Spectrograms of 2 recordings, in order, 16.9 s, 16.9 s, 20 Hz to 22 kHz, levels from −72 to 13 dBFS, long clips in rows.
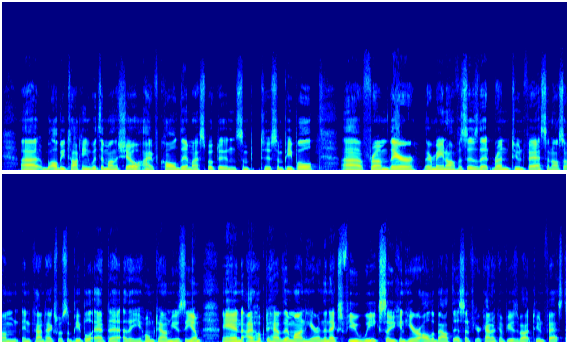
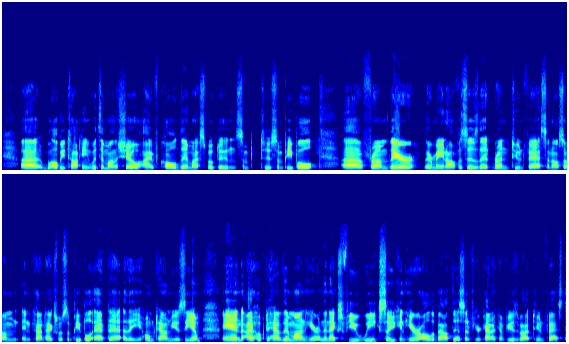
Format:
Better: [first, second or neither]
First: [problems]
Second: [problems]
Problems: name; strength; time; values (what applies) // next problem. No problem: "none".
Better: first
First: none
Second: thin; very; fading below 350 Hz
